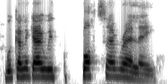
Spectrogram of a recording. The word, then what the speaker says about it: Bottarelli: Yeah, it's kind of like if you sing it a little bit, it helps. Like Bottarelli.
